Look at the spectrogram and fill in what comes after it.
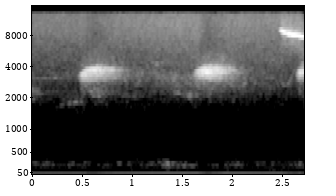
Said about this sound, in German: Also das ist jetzt für mich eindeutig so ein Alarmmuster jetzt. Es sind immer drei Vogelarten interessiert. Boah, das holt sie wieder mal schärfer.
